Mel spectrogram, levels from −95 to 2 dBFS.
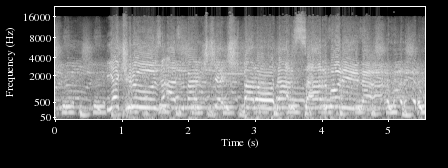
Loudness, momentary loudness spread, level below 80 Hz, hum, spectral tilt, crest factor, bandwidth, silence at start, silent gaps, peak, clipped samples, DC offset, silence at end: -4 LUFS; 5 LU; -34 dBFS; none; -3 dB/octave; 6 dB; 19 kHz; 0 s; none; 0 dBFS; 0.6%; 0.2%; 0 s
